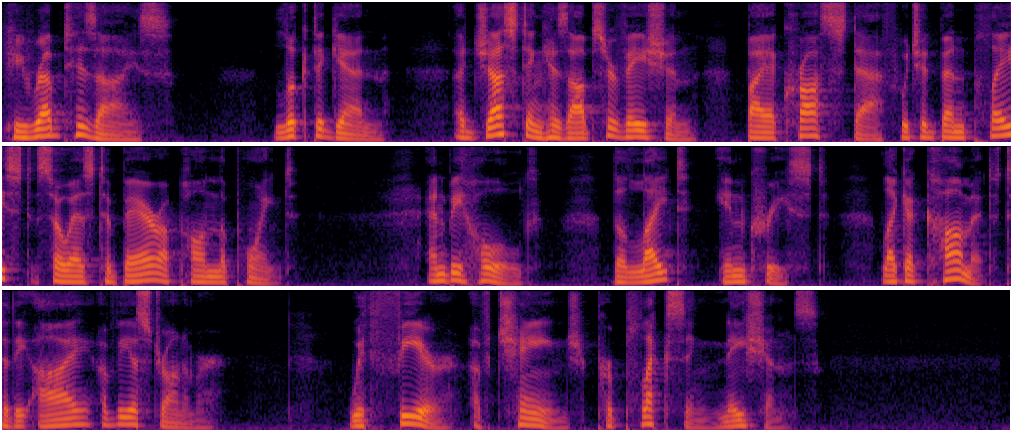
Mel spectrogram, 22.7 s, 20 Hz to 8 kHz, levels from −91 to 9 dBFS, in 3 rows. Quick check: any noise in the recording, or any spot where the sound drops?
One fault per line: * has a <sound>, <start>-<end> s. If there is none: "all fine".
all fine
